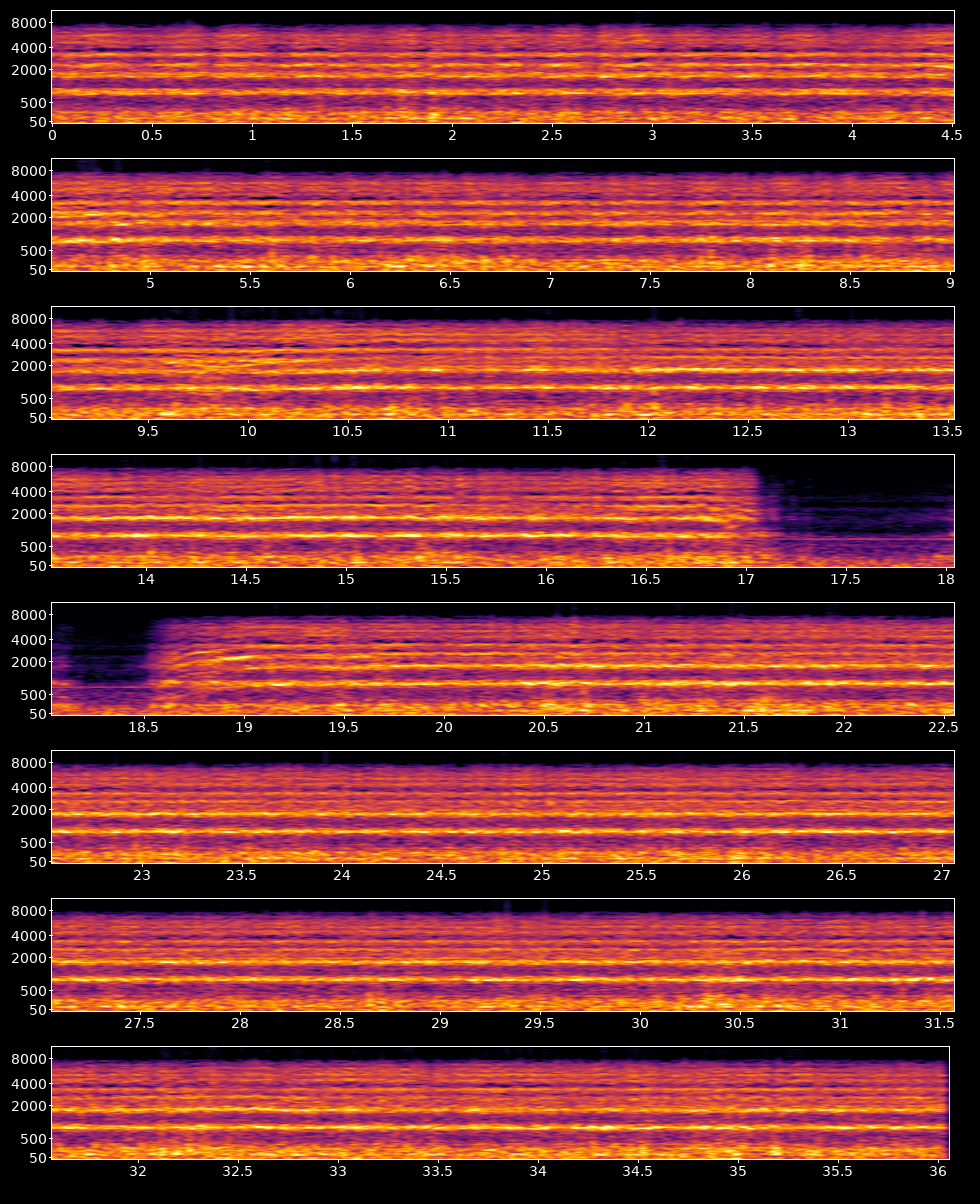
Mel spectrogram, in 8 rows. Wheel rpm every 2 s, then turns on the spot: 220, 210, 210, 210, 220, 220, 230, 230, 160, 90, 230, 230, 230, 230, 230, 230, 230, 230.
none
